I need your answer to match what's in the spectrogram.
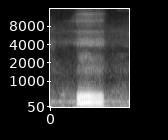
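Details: French bulldog asleep, snoring: a single loud, buzzing, rattly snore about half a second long in a quiet room.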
